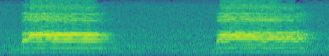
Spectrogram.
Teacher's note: বা বার উচ্চারণ হচ্ছে 2 ঠোঁটের ভিজা জায়গা লাগাইয়া একাধিক টেনে বলতে হবে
